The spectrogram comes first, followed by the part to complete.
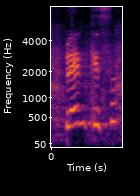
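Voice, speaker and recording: A woman's voice: extremely high pitch, noisy background. A young woman, a mother, vlogging casually at home and coaxing her small children.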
